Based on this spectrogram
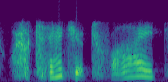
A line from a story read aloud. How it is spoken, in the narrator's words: cried Pat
